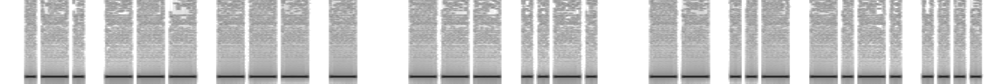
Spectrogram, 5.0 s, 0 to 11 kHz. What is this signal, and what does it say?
Morse code, heard as a keyed tone, about 30 wpm, 1000 Hz. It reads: ROOT OF MUCH
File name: qotdfiles / 30wpm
